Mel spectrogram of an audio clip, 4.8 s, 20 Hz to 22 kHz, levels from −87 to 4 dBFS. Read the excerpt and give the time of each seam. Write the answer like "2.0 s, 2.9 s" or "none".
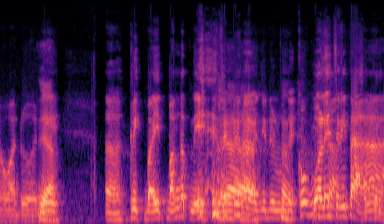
none

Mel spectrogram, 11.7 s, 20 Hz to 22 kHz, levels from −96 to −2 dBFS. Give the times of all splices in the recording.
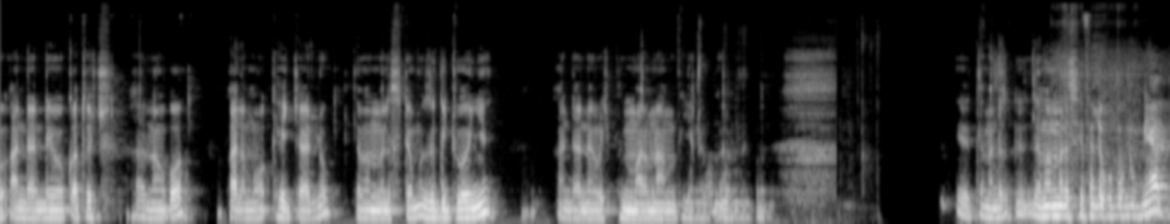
8.5 s

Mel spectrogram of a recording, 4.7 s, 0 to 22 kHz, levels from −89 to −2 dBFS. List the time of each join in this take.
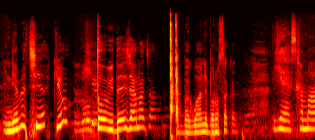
1.1 s, 2.7 s

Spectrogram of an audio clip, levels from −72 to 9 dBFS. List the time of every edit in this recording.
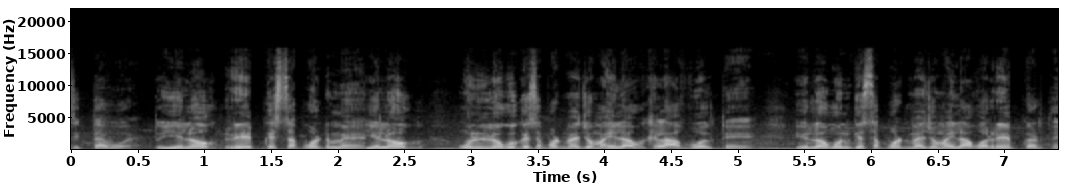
0.9 s, 2.2 s

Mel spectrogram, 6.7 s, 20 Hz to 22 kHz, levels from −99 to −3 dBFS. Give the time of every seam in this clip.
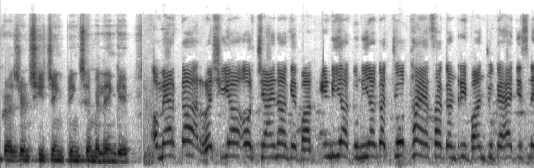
1.7 s

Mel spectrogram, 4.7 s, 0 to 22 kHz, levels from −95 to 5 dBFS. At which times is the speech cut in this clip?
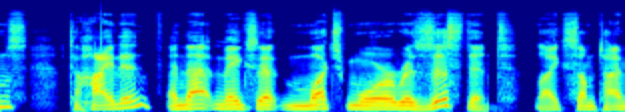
1.2 s

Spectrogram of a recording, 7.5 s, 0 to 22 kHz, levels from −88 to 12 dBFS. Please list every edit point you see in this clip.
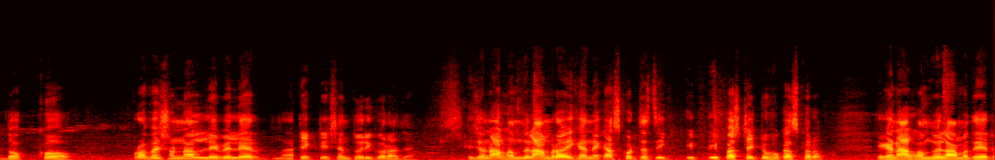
2.2 s

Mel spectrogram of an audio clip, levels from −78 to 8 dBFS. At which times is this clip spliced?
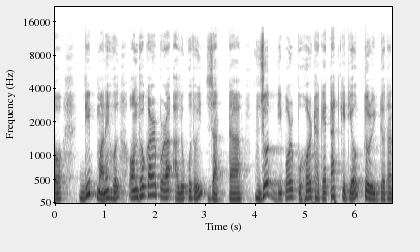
4.0 s

